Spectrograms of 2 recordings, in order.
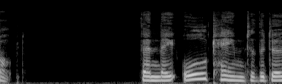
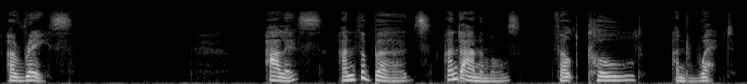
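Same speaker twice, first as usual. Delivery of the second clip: plain reading voice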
